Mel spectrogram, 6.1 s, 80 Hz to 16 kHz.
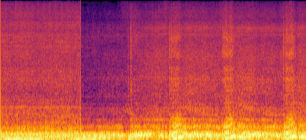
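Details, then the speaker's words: TVR 290S on MS2 (Megasquirt) engine management with TFI black CCD ignition module and wrapped manifolds, after months of trying: catches and revs cleanly in quick, even bursts, then settles, with no misfire or stumble; normal idle and free revving, though more tuning is still needed. "so that's it after months of trying to get the tvr to run right it's idling free revan fine now it starts up really well as well"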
